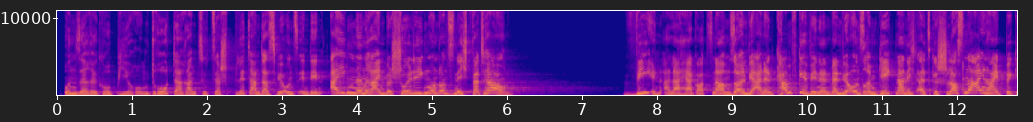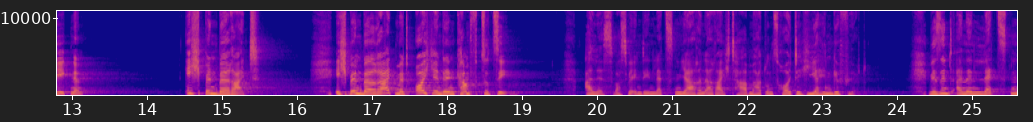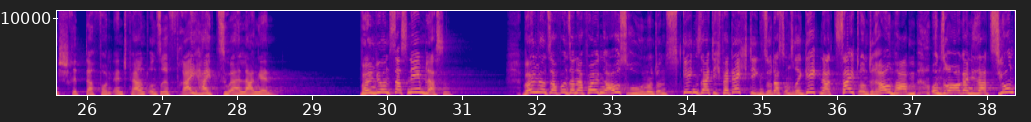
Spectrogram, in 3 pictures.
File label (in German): hoerspiel; revoluzzerin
